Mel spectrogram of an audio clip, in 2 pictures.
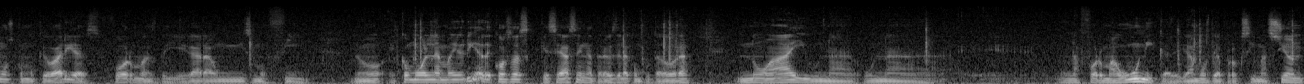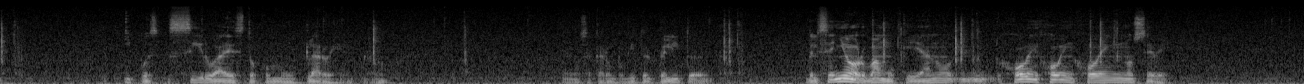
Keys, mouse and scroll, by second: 2.7-3.0 ctrl+scroll down 2, 3.2 ctrl+click, 4.4 ctrl+alt+Tab, 6.8 alt+Tab, 7.7 click, 9.2-11.9 ctrl+drag, 12.3 ctrl+alt+Tab, 13.2 alt+Tab, 14.6 click, 16.2 click, 17.3 shift+click, 18.3-20.5 drag, 20.5 alt+Tab, 22.0 alt+Tab, 22.8 alt+Tab, 24.2 alt+Tab, 25.7 click.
